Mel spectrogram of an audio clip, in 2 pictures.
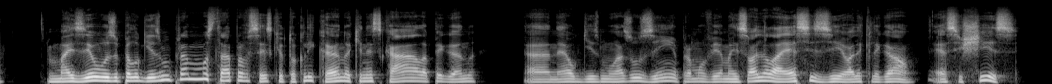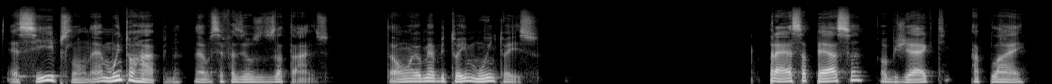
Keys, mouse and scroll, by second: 0.5-3.6 drag, 4.5 click, 5.2 ctrl+z, 5.7 click, 6.9 ctrl+z, 7.9 s, 13.2-16.0 middle drag, 16.0 click, 17.6-19.1 middle drag, 19.1-21.0 drag.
